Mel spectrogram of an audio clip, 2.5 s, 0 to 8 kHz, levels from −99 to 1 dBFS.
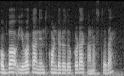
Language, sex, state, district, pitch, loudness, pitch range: Kannada, male, Karnataka, Bangalore, 130 Hz, -18 LUFS, 125-140 Hz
